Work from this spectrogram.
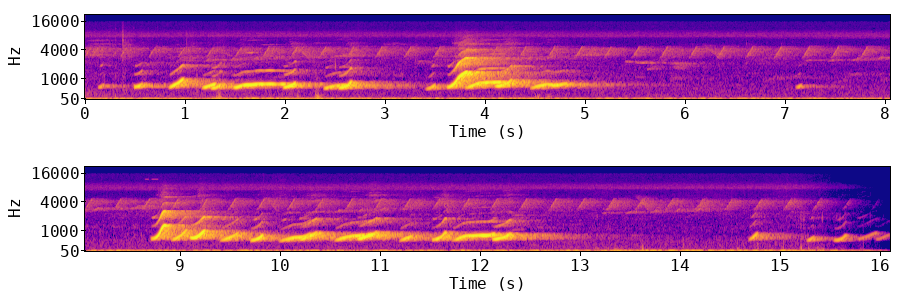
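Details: Male and female lar gibbons duet, singing together to build social bonds, with synchronised notes at regular intervals: bursts of clear hooting notes that rise and quicken into rapid, rhythmic series, then pause, with phrases returning around four, nine and fifteen seconds.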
